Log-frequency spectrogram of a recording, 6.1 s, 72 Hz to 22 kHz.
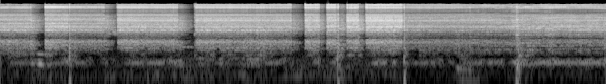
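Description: Vibrating platinum contact points of a homemade fish-stunner inverter buzzing with a steady high-pitched rasp, breaking off briefly a few times in the first four seconds. Run at 36 volts with an extra capacitor fitted, the points sound smooth, which is taken as a sign of stable running.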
